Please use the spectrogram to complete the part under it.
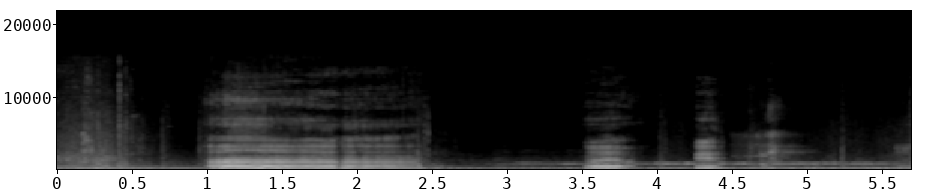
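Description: A man speaks briefly into a close microphone with animation.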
